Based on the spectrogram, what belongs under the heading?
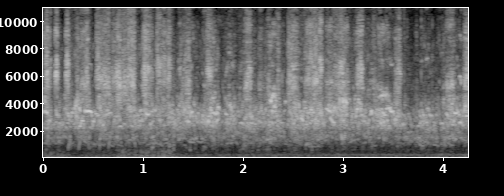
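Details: Australian budgies in an aviary colony chirp and warble together in a shrill, continuous chorus of overlapping tweets and squeaky notes.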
